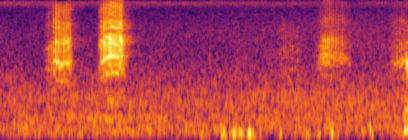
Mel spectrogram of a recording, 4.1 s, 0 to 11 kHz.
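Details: A flock of some 60–70 monk parakeets perched high on telephone wires on a stormy Sunday morning in League City, Texas, gives harsh, grating squawks in short bursts, loud when they all fly.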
